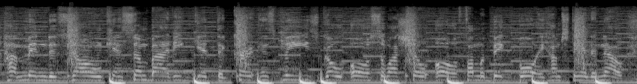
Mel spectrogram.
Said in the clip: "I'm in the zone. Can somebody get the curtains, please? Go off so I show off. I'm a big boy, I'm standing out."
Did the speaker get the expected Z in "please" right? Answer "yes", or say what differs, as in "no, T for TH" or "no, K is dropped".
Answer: yes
